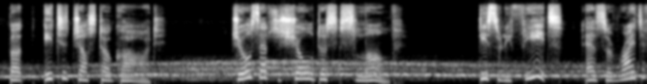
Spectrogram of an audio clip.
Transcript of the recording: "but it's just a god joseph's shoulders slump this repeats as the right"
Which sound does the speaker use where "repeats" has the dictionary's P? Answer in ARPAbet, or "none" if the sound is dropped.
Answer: F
